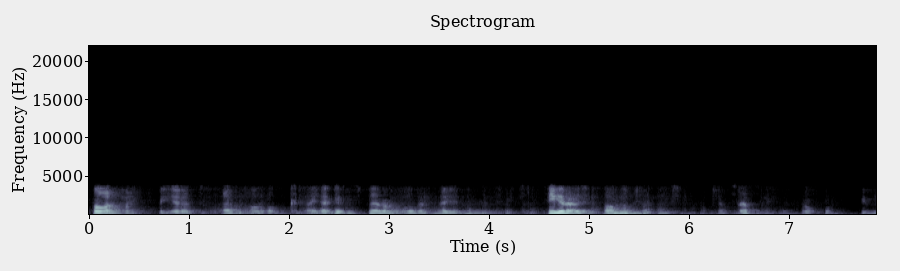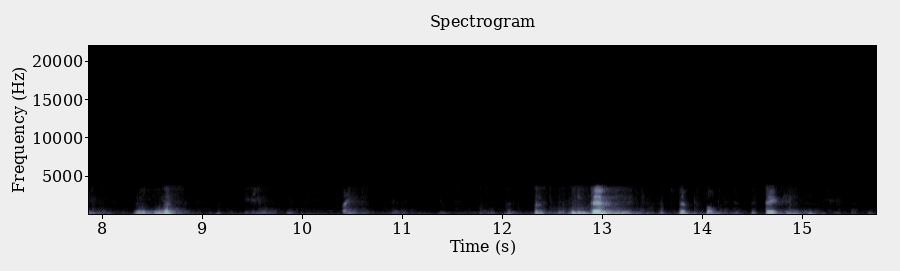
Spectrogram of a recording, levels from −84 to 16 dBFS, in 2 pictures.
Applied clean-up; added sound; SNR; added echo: neural mask model DeepFilterNet 3.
